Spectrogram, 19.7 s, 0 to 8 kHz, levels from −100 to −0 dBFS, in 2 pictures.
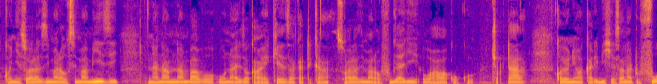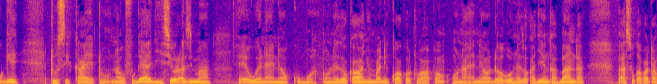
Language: Swahili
